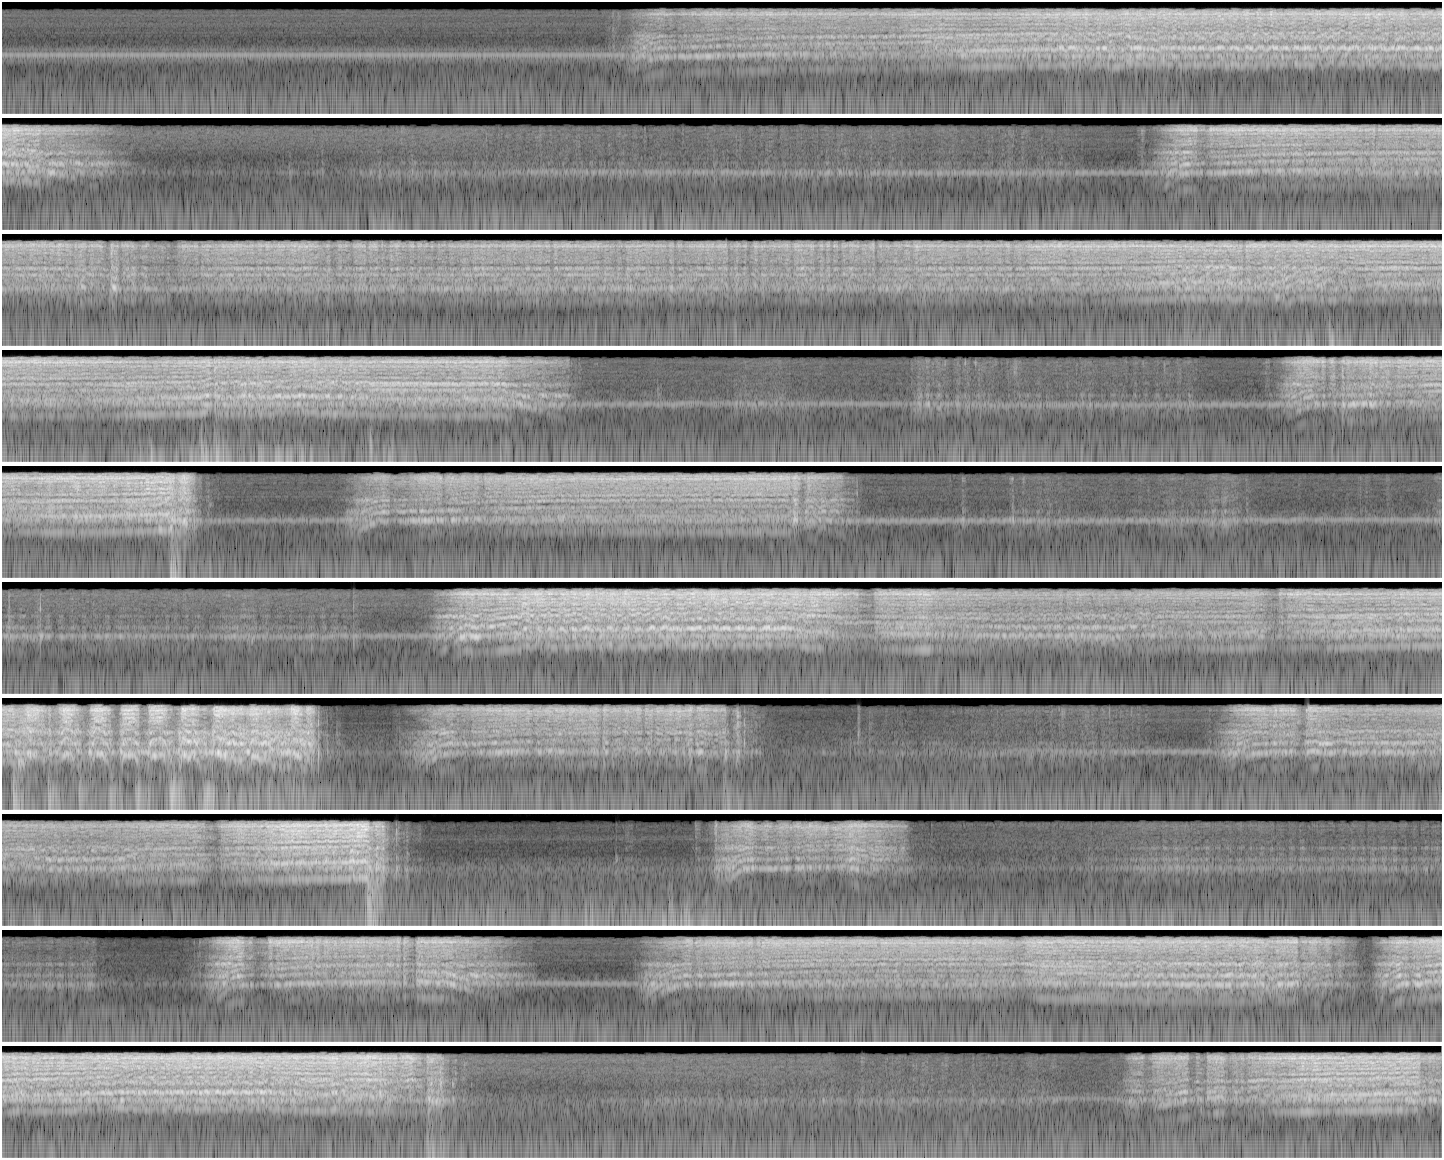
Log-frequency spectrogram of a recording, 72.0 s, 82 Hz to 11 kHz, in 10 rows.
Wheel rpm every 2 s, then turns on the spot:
0, 60, 160, 120, 10, 20, 80, 160, 160, 160, 160, 150, 20, 30, 110, 100, 70, 10, 20, 130, 160, 150, 120, 40, 50, 160, 40, 30, 20, 90, 90, 150, 130, 80, 20, 110.
8-12 24-26 32-34 46-48 52-58 68-70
